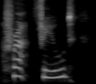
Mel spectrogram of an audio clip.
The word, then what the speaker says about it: Cratfield: And then after that, I moved to this tiny little village called Cratfield, which is spelt Crat Field, not Crap Field. It's crat.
